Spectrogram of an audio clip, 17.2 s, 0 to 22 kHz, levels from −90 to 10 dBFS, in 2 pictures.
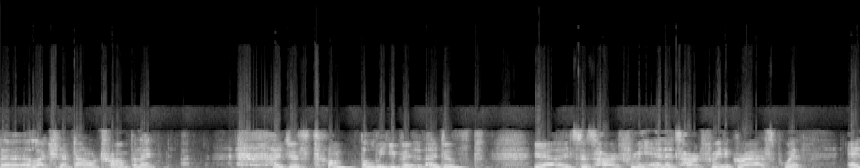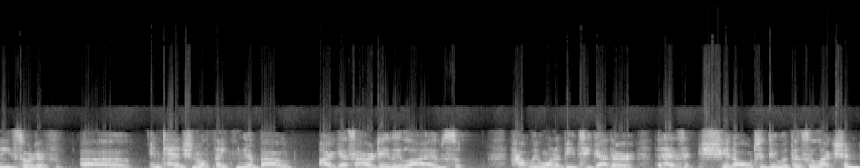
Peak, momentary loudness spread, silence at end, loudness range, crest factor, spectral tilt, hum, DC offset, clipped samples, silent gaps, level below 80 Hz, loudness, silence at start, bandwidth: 0 dBFS; 7 LU; 0 s; 1 LU; 10 dB; -7.5 dB/octave; none; under 0.1%; under 0.1%; none; -46 dBFS; -10 LUFS; 0 s; 8 kHz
